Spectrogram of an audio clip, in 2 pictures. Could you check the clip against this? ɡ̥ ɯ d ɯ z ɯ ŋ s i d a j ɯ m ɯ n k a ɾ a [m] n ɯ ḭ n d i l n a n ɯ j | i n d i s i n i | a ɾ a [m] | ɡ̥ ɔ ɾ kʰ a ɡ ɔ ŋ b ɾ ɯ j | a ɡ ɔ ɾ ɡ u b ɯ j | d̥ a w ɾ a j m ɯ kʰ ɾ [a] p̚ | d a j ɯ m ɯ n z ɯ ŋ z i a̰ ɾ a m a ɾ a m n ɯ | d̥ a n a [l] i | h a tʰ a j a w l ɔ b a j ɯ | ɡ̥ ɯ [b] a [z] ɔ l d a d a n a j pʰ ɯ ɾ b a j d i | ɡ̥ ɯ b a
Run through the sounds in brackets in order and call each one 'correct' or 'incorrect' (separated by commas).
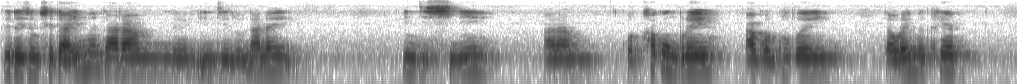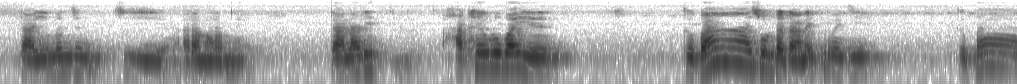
correct, correct, incorrect, incorrect, correct, correct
